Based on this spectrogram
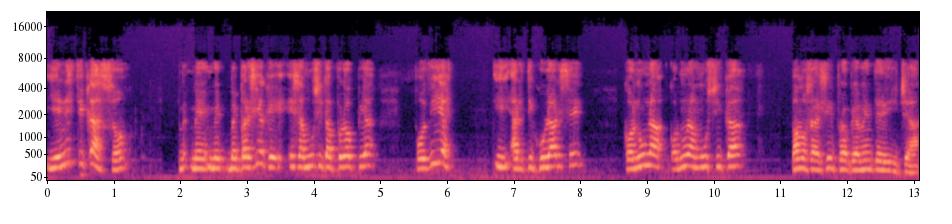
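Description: This woman talks at a very slow pace. Her speech has long, frequent pauses. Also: ordinary pitch variation. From Buenos Aires. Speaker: writer and poet. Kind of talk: radio interview.

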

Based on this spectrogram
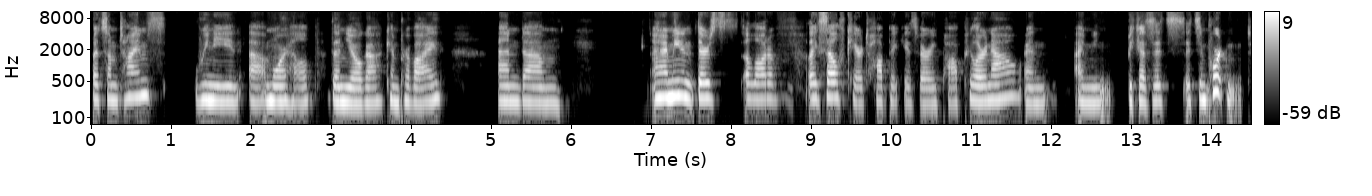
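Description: Fairly slow, flat, monotone speech in a Croatian accent, broken by long, frequent pauses, on a very clean recording with a silent background. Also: woman, medium pitch for a woman. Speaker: yoga teacher. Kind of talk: casual interview chat.

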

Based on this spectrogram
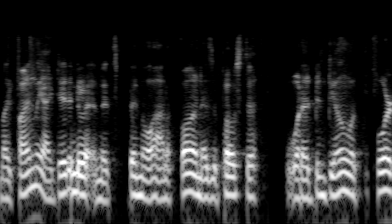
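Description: In an American accent, a man speaks with a fairly low pitch and a dark, mellow tone, his intonation monotone and flat. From Everett, Massachusetts. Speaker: fantasy baseball league member. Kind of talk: casual chat.

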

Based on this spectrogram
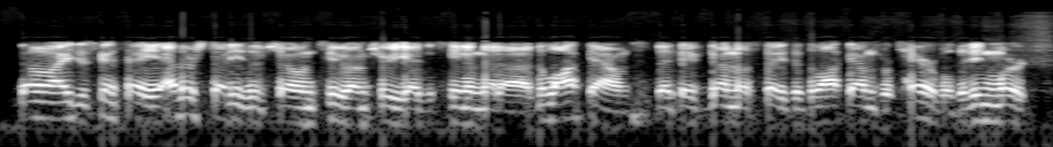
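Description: A man speaks in an angry tone over noticeable background noise. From Washington State, Richland. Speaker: caller. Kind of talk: talk radio call-in. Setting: phone call.

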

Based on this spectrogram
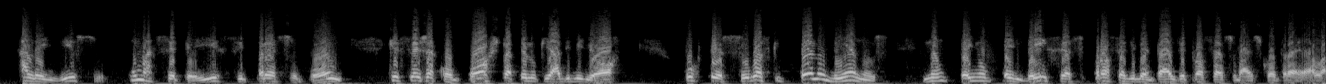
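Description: Vocal fry marks this man's fairly high-pitched voice. He speaks at a very slow pace with very wide pitch swings. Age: 80s+. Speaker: retired federal prosecutor and jurist. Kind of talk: radio interview. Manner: emphatic.

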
